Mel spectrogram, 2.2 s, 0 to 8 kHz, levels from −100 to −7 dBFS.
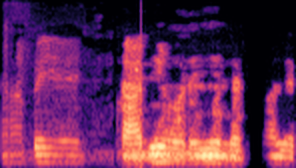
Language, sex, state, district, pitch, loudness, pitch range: Hindi, male, Bihar, Saharsa, 125 Hz, -19 LUFS, 115-130 Hz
